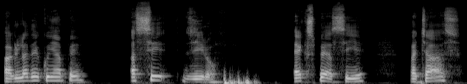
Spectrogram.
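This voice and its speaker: Slow, step-by-step male maths teacher. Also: fairly high pitch, vocal fry, darkish tone, a little hiss or hum. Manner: slow, step-by-step explaining, counting out values aloud; asks students questions, repeats phrases like ठीक है. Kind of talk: blackboard maths lesson.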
